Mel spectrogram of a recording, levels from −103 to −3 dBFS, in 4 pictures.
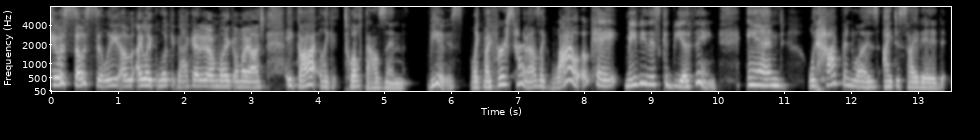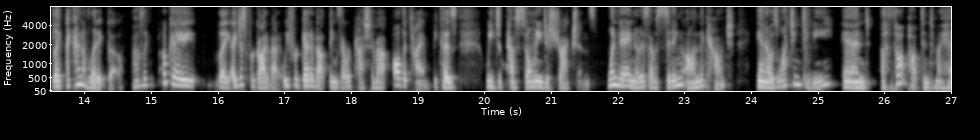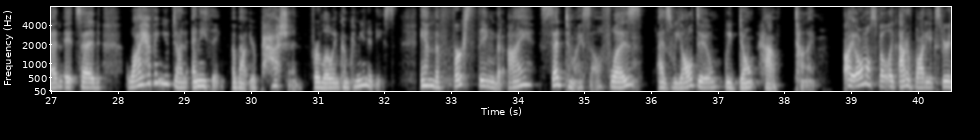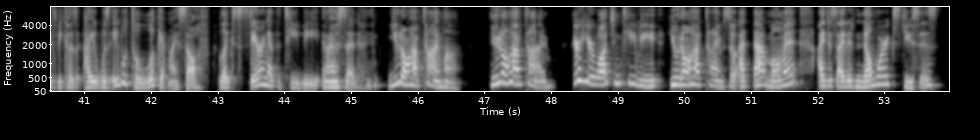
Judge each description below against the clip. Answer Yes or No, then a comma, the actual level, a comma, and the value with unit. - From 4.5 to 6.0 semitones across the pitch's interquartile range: Yes, wide, 5.4 semitones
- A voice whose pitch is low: No, high, 200 Hz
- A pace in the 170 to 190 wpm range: No, average, 200 wpm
